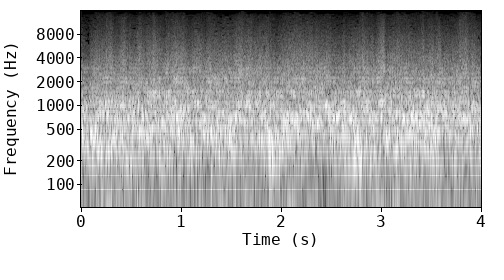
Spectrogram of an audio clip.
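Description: Loud, harsh wall of heavily distorted, pitch-shifted audio from an effects-edited logo, starting abruptly and holding steady with no clear tune.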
